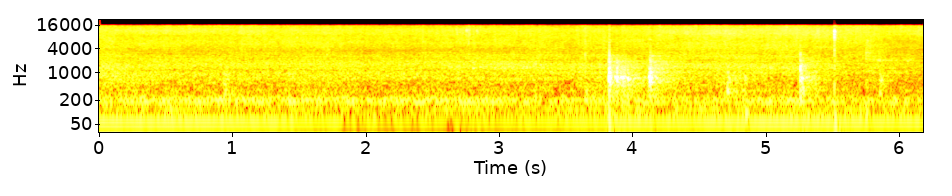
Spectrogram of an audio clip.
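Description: Stock sizzling steadily in hot pans on a gas range just after being poured in, with a few short scrapes and taps of wooden spoons stirring against the pans, about four seconds in and again near the end.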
